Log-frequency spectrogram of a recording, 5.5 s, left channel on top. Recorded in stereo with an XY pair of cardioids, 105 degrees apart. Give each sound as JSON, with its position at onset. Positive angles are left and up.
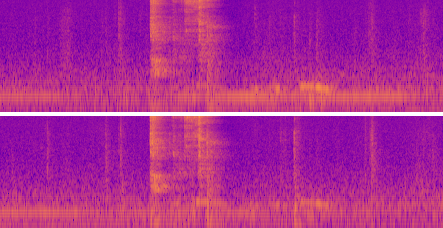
{"t": 1.9, "sound": "a camera shutter", "azimuth_deg": -55, "distance_m": 1.1}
